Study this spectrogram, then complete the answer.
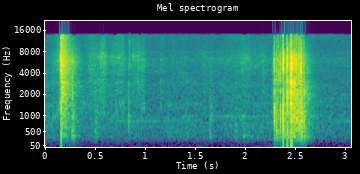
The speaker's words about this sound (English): One more card for me and my twin flame. Up here goes the last card.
